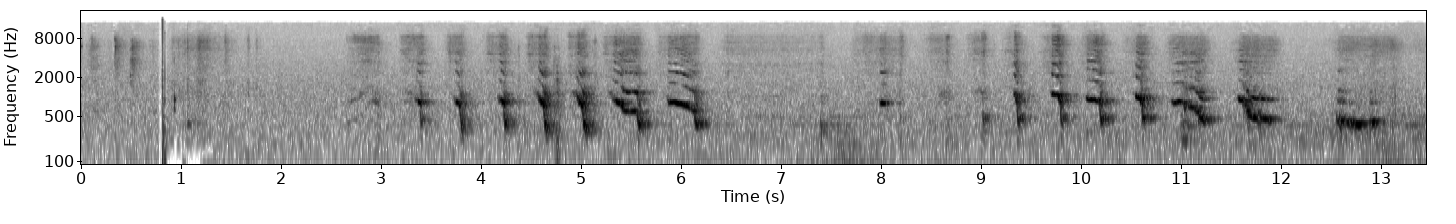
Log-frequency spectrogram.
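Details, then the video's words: Female Cairn Terrier Scruffy carries her toy hedgehog around after dinner and whines in two bursts of short, downward-sliding whimpers, fairly soft, separated by a brief pause. "Aunt Duddie Has A Whiney Little Dog"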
